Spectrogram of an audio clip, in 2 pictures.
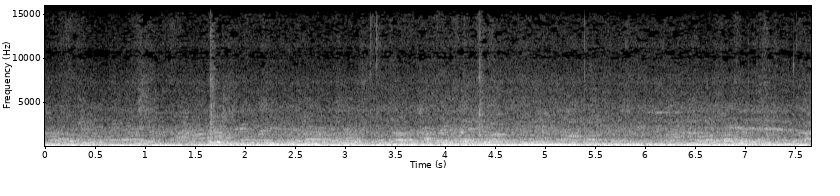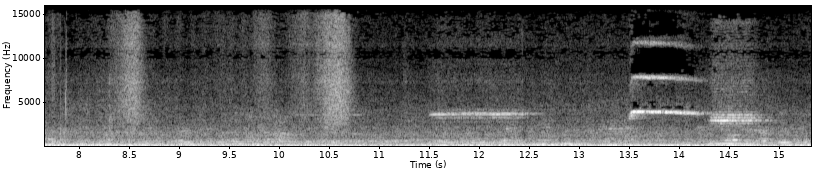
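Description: Hands rub and scrub through hair close by.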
